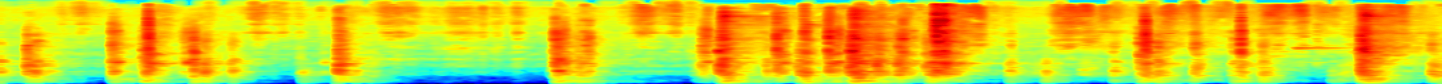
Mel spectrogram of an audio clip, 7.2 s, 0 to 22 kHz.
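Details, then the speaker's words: MKIV Toyota Supra with 800 hp+ Collins steel driveshaft and new short shifter, shaft rotated by hand: uneven light clunks and scraping rubs as the driveshaft hits the low-hanging shifter linkage; fix planned by grinding it. "that linkage thing that's basically it hitting the bottom of that shifter because it kind of hangs down."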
